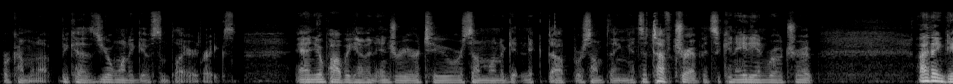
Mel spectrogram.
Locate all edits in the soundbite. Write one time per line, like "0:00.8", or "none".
0:02.0

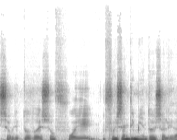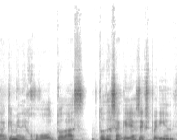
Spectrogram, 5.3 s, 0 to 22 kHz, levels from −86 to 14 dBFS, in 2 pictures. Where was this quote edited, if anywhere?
0:01.5

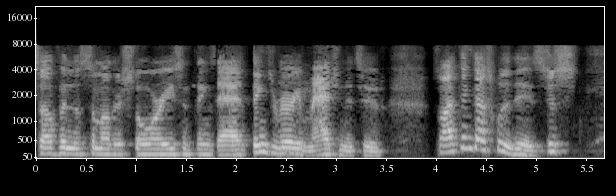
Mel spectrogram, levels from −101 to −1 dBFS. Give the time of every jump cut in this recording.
0:01.8

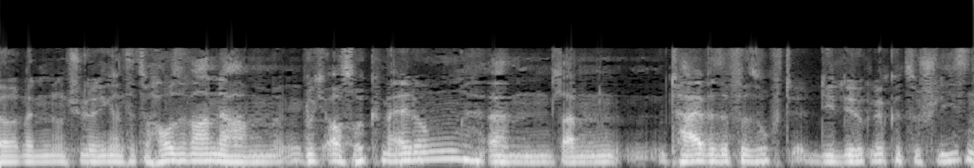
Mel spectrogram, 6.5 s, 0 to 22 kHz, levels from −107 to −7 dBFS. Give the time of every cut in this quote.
0:00.9
0:02.0
0:02.3
0:03.7

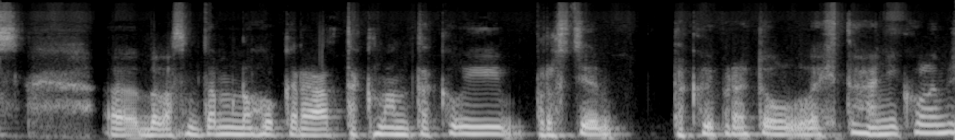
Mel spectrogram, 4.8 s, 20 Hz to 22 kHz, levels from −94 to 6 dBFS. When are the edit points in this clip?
0:01.7

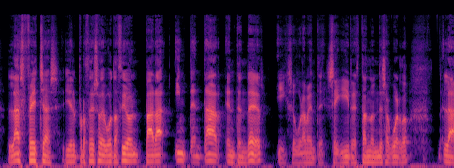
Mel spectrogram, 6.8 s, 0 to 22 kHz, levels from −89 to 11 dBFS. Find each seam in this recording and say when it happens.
0:04.1

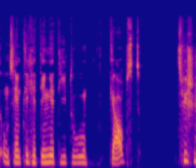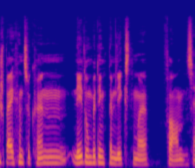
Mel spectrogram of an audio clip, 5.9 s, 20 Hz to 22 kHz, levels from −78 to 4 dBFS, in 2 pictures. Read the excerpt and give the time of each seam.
none

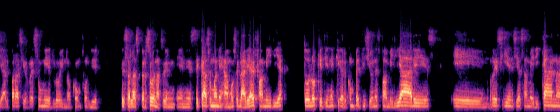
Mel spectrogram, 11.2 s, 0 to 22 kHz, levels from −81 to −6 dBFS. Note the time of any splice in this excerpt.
none

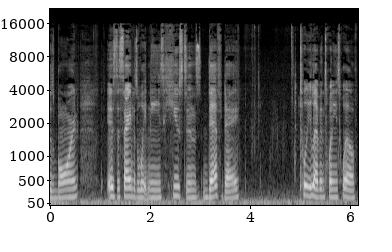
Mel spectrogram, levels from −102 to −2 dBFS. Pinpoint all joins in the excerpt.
0:01.7

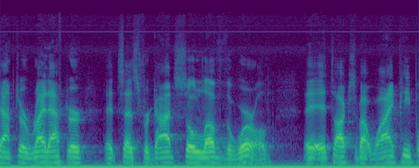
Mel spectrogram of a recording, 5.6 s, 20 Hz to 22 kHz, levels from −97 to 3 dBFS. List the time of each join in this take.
none

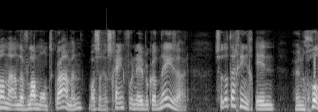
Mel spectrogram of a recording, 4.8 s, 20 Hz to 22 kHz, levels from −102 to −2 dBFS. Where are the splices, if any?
0:03.7

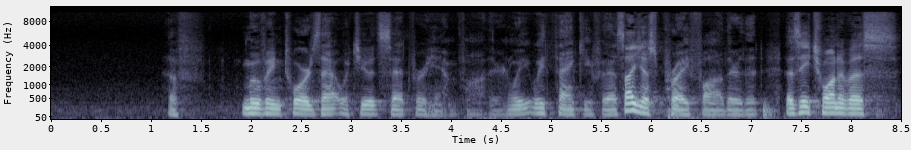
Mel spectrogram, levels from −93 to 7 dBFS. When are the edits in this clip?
0:07.3

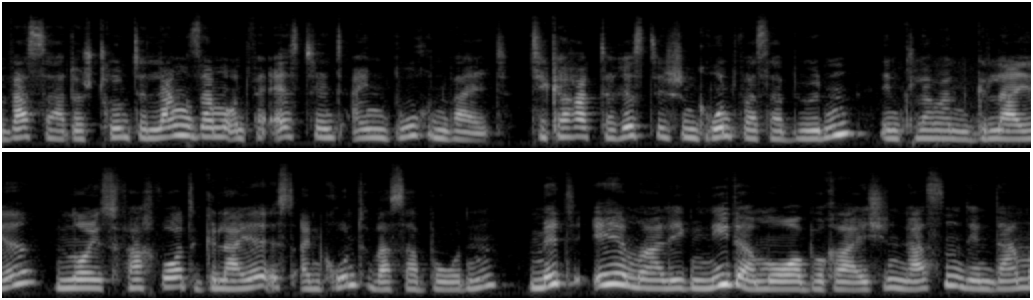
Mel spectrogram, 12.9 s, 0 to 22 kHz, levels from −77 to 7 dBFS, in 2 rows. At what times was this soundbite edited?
0:05.4

